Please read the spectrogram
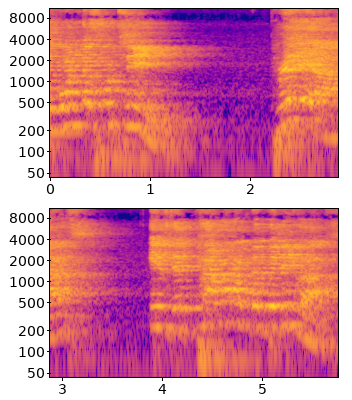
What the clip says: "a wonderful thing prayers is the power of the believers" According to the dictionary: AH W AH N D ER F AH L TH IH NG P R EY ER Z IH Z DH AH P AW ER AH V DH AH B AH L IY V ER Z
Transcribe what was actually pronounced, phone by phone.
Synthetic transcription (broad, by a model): W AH N D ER F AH L T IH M P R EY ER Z IH Z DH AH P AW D AH V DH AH B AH L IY V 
